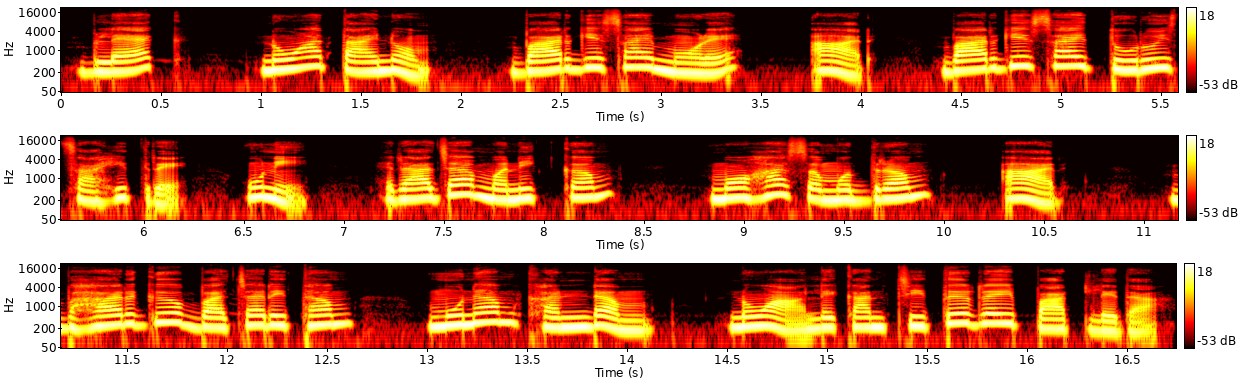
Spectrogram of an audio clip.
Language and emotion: Santali, neutral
